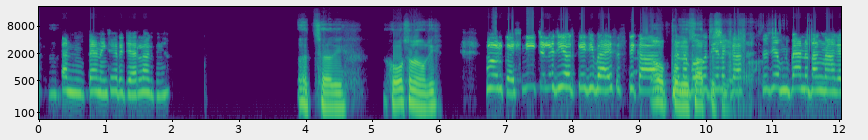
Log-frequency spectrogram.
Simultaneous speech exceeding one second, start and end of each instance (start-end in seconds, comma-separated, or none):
9.3-10.7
